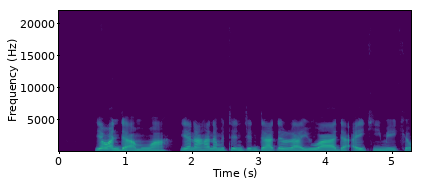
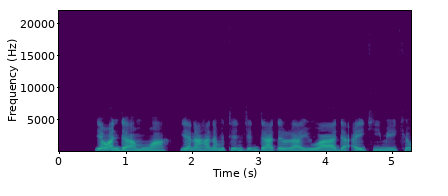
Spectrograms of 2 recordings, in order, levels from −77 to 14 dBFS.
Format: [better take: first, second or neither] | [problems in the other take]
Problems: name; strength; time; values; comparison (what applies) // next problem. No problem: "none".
first | noise reduction (neural mask model Resemble Enhance denoiser)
